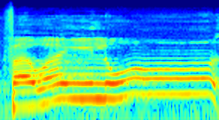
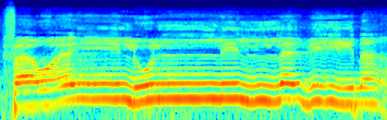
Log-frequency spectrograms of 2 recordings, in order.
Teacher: Jadi kena jelaskan bunyi tanwin itu masuk dalam lam. Jadi seolah-olah macam hilang satu baris, seolah-olah lah contoh. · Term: idgham bila gunnah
